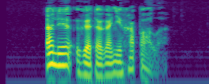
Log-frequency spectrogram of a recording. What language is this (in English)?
Belarusian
